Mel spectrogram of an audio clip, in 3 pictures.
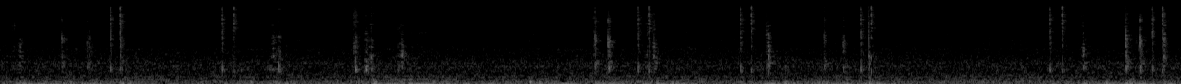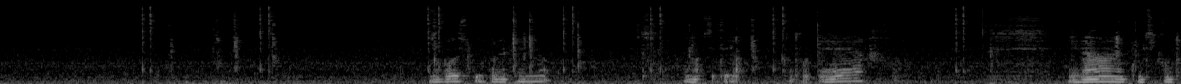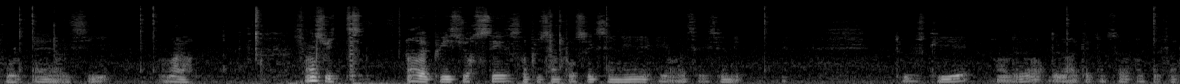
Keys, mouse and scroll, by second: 0.7 ctrl+r, 2.9-6.1 middle drag, 6.1 ctrl+r, 8.4 ctrl+r, 11.4 ctrl+r, 14.1 ctrl+r, 17.1 ctrl+r, 19.3 ctrl+r, 23.1 ctrl+r, 26.0-29.2 middle drag, 29.2 c.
